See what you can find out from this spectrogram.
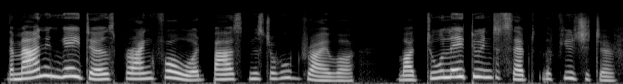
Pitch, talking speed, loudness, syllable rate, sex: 265 Hz, 155 wpm, -17 LUFS, 4.5 syllables/s, female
